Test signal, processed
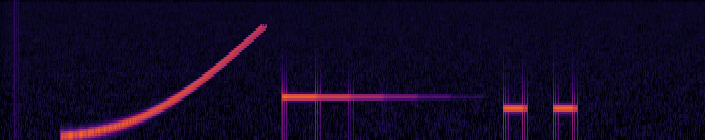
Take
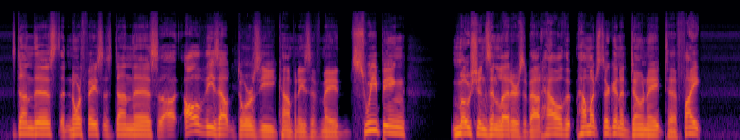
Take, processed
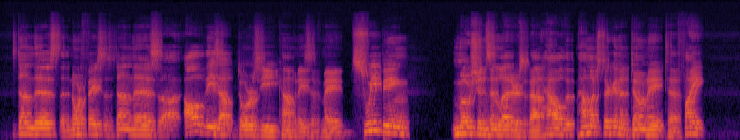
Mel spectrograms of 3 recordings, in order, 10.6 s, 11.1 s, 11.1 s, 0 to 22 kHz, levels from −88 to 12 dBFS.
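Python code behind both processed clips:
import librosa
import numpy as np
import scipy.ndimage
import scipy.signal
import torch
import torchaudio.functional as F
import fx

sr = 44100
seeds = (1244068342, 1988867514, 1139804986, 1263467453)

y = fx.dmg_noise_colour(x, sr, seeds[0], colour='white', level_db=-61.0)
y = fx.room_early_taps(y, sr, ms=(30, 71), db=(-6.0, -5.5))
y = F.gain(torch.from_numpy(y), -5.0).numpy()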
